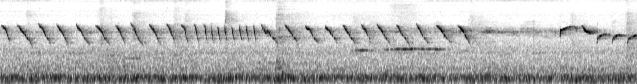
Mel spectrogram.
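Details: Oriental magpie-robin singing a canary-mimicking song, described as a lively 'gacor' performance: long runs of rapid, high downslurred notes, about four per second, with a few brief whistles near the end over a steady low hum.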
